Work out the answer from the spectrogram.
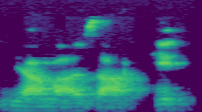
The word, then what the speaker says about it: Yamazaki: how you actually pronounced yamazaki because it's not just spit out like that it's yamama Zak and so if you didn't catch that yamama Zak is how it's actually pronounced and you can say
